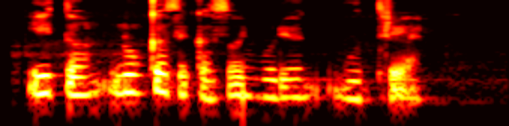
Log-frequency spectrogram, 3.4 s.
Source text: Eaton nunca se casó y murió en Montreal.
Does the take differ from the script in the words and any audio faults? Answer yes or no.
no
